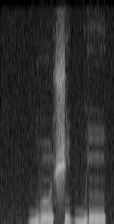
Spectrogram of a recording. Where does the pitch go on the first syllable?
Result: low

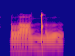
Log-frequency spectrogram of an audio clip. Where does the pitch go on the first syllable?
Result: falling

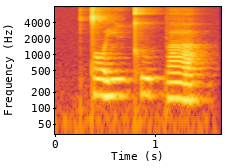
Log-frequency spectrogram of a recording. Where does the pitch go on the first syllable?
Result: low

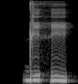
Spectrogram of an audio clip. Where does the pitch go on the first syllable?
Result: falling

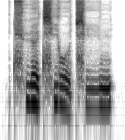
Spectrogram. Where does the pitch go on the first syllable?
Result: falling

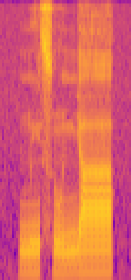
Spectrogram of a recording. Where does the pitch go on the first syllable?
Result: low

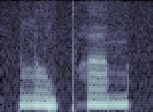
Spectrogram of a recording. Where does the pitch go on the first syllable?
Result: low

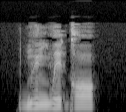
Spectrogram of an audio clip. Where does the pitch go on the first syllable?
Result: falling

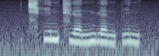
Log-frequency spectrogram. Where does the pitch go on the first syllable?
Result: high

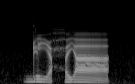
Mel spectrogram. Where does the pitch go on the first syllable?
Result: falling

